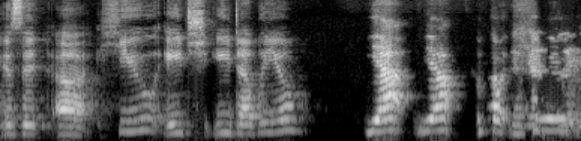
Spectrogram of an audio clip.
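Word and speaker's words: Hew: Would you like to start with excuse me if I pronounce this wrong, is it Hugh, H-E-W? Yeah, I've got Hugh here. Yeah, Hugh, there we are.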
